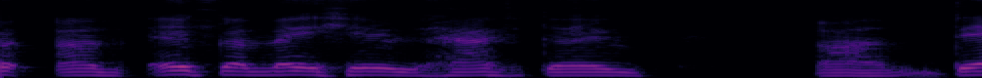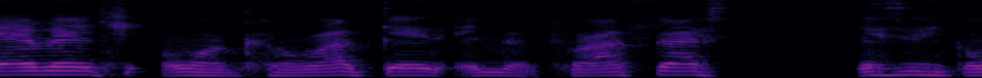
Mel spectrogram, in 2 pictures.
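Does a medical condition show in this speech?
Yes: cerebral palsy.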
